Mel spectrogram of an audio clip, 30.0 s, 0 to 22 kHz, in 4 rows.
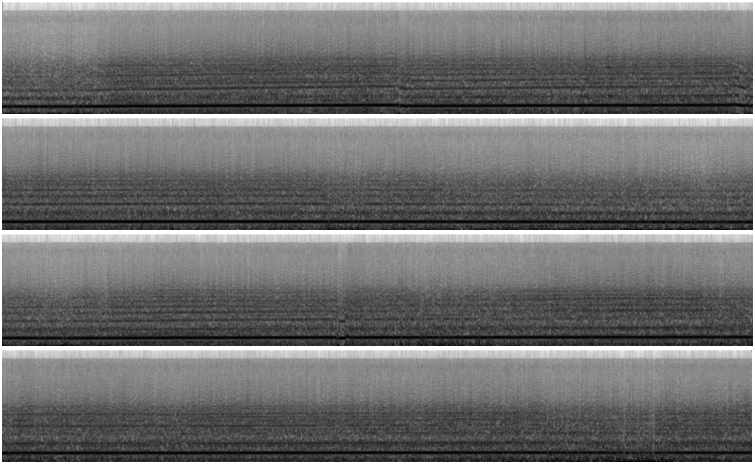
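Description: Suzuki GSX-R1000's inline-four engine and exhaust running hard at high revs under steady throttle. The pitch holds high and creeps slowly upward, broken briefly three times.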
